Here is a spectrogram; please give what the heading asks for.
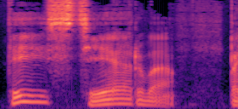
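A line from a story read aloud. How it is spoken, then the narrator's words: Almost tender. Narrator (Russian): почти ласково произнес он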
